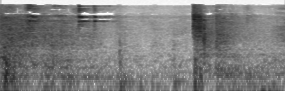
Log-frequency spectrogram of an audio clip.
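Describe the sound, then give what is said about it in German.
Several gunshots crack out at irregular intervals during a police raid on a house, sharp and percussive, with one louder blast standing out among quieter shots over a noisy background. “Nicht schießen, ruft der Journalist und wieder kracht es.”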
